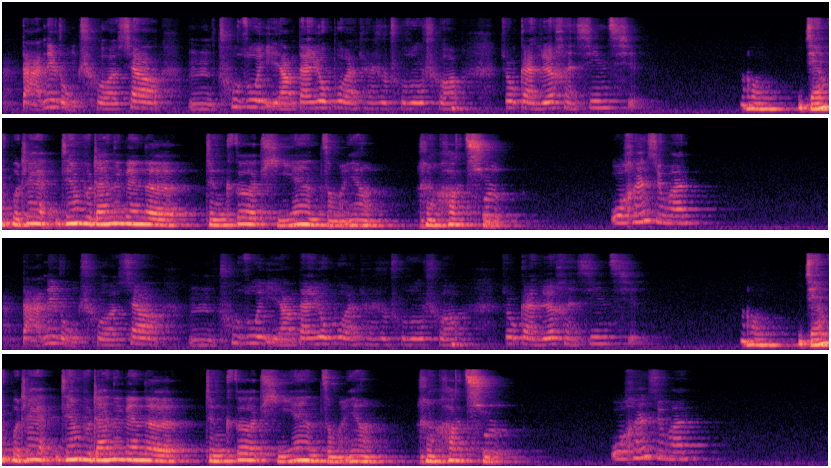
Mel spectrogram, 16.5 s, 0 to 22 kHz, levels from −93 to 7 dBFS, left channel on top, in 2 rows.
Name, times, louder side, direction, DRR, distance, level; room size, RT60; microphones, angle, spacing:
voice 1, 0.0-6.4 13.1-13.3 14.4-15.1, left 3 dB, 65° left, 0.8 m, -31 dB
voice 2, 7.4-7.7 8.0-10.0 10.3-12.0 12.4-13.2, equal, 20° right, 1.2 m, -17 dB
15.0 x 6.6 x 2.8 m
head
